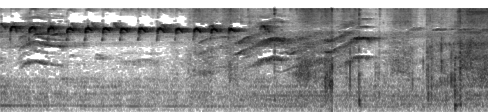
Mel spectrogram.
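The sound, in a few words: many birds chirping in trees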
